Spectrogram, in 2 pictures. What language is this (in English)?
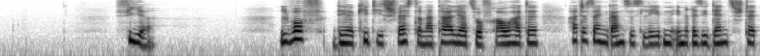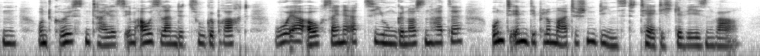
German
